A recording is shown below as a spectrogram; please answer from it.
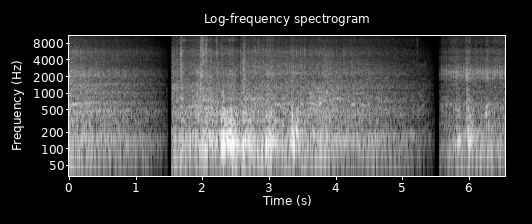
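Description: Backhoe loader's diesel engine running during a house demolition, with people's voices over it and a few knocks about two seconds in. The sound breaks off abruptly twice.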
